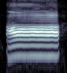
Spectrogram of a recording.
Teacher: जिनके उच्चारण में मुख पूरा खुलता है उनको क्या कहते हैं लाला? उनको कहा जाता है आपका विवृत्त स्वर।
